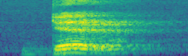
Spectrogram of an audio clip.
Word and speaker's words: der: saying you see dur is said in the same way that you would say the last part of the word Thunder dark clouds Lightning Crashes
